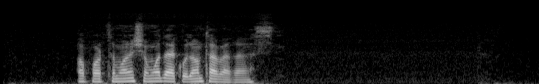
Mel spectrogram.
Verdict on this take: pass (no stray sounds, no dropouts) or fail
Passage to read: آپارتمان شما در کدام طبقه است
pass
